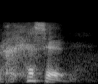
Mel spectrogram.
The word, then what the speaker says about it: chesed: If you're writing this down, it's spelled H-E-S-E-D or C-H-E-S-E-D, chesed. It's got this kind of throaty thing going on. I'm not Jewish enough to be able to get it right.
